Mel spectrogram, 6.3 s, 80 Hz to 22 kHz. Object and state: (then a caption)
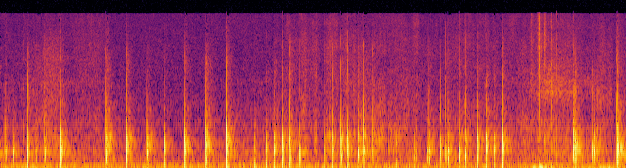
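Small pumpkin tapped with fingernails. A small whole orange pumpkin with its stem, a hollow gourd held in one hand, is tapped and scratched with long dark-painted nails. A quick, uneven series of short, dry, hollow taps with a mid-range knocking tone around 620 Hz mixes with faint scratching. The clip is quiet, with each tap dying away almost instantly.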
